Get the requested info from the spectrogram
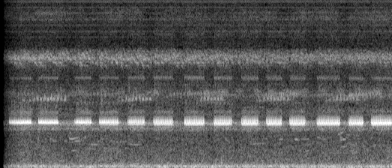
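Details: Grasshoppers: a steady train of clear, high, pure-toned chirps, about fourteen in five seconds, each roughly a quarter-second long with short even gaps, over a low rumbling background.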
